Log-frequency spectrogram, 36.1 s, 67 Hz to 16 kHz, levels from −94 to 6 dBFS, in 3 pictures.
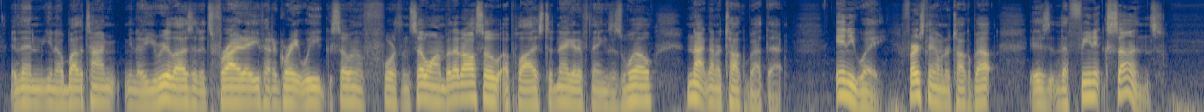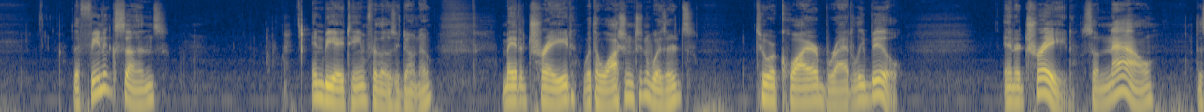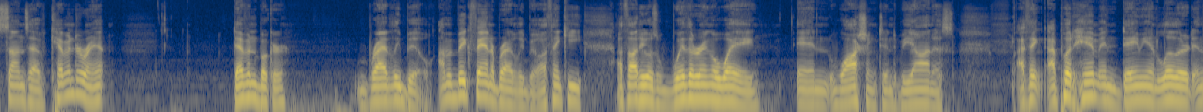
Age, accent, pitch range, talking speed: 30-49, American, 100-125 Hz, 195 wpm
